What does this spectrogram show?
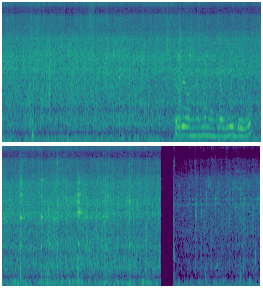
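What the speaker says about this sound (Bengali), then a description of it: "আলুটাও দিয়ে দিলাম। আলুটা একটু ভাজা হলে" Potatoes fry in a pan with a continuous close sizzle and occasional stirring clicks. A person speaks briefly over it, and near the end the frying sound drops out for a moment before returning more faintly.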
